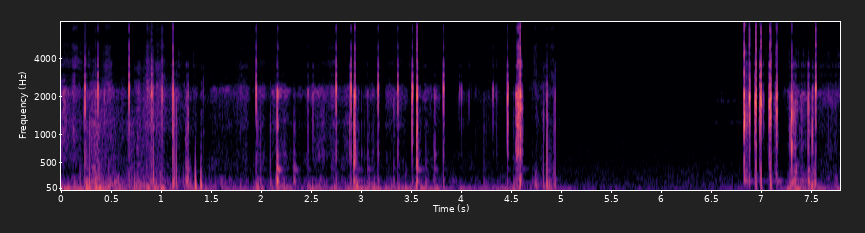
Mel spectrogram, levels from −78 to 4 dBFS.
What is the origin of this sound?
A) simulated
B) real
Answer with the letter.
B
